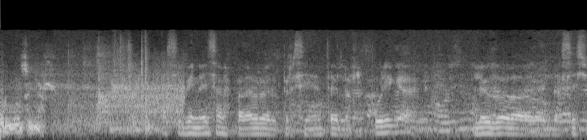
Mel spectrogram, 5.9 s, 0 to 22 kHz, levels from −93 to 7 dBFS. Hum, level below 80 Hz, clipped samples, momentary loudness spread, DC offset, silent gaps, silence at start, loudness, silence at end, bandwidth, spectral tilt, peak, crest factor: none; -58 dBFS; under 0.1%; 7 LU; under 0.1%; none; 0 s; -19 LUFS; 0 s; 10.5 kHz; -5 dB/octave; -4 dBFS; 14 dB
